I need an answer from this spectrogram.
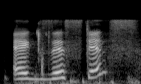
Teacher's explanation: that's 3 syllables, and the stress is on the second syllable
